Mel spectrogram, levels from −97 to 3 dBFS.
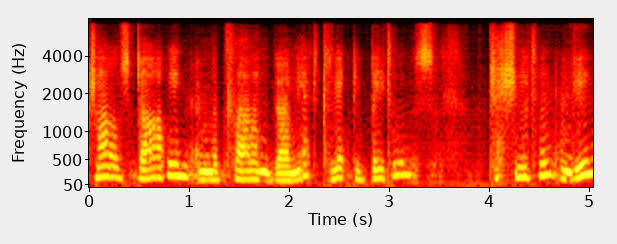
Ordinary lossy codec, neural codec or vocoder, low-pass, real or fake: AAC, 48 kbps; codec, 16 kHz, 0.5 kbps, FreqCodec, smaller model; 7.2 kHz; fake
